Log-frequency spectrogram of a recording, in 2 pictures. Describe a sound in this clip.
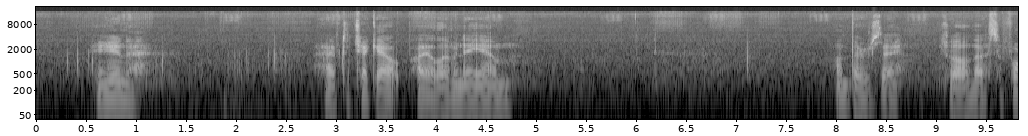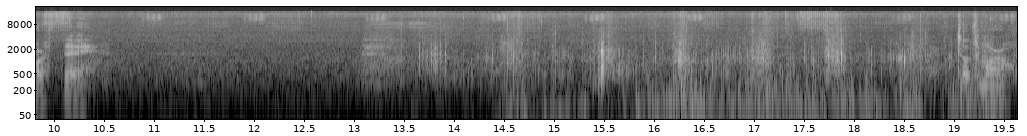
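A man speaks quietly and close up, in short hushed phrases.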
